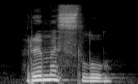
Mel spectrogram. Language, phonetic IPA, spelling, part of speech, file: Ukrainian, [remesˈɫɔ], ремесло, noun, Uk-ремесло.ogg
- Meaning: craft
